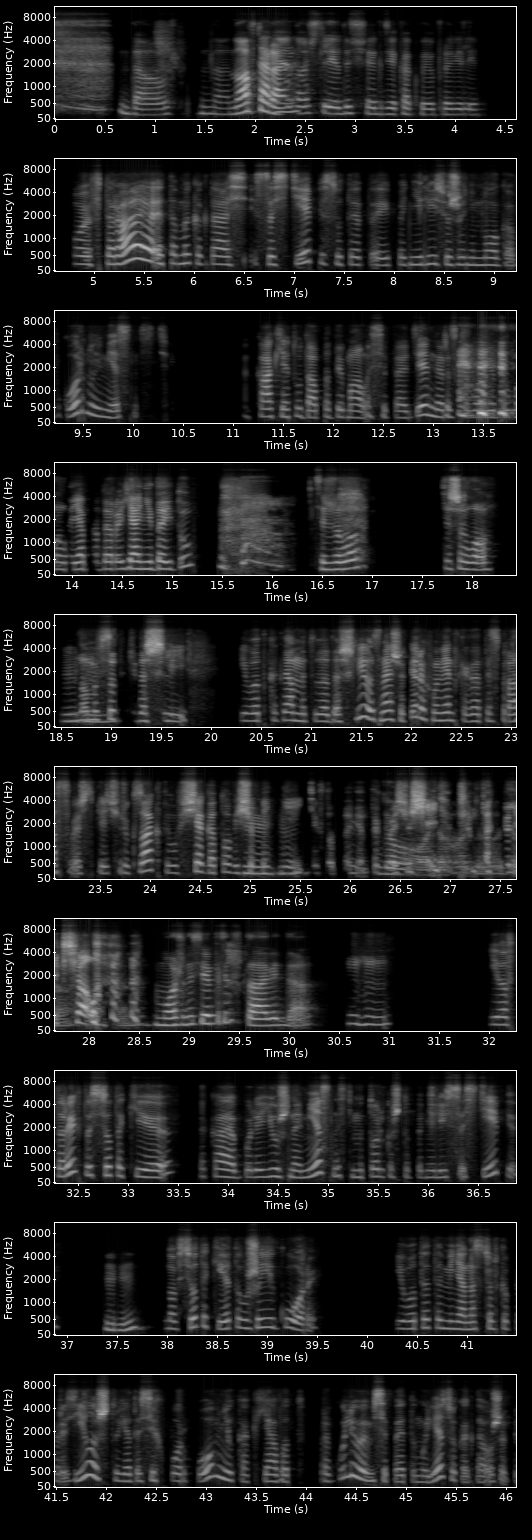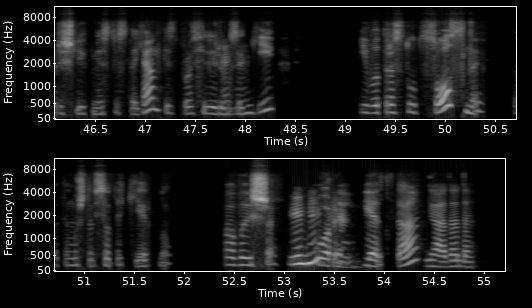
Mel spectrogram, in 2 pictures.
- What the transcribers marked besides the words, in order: tapping; laugh; chuckle; laughing while speaking: "ощущение, прям так полегчало"
- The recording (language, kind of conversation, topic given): Russian, podcast, Какой поход на природу был твоим любимым и почему?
